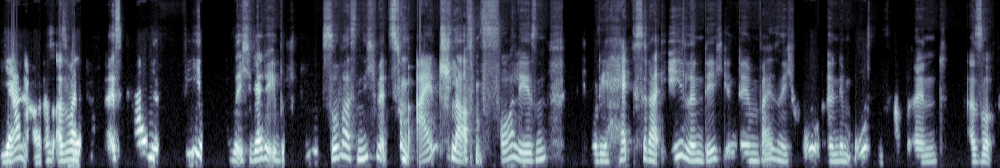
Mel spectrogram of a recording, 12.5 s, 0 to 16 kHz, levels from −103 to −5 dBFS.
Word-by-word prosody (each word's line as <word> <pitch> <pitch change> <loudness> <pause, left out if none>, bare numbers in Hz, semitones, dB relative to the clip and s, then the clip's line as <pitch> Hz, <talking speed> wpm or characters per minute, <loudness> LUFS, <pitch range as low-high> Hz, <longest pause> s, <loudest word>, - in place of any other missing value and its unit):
Ja, 165 +7 +8 0.2
aber 135 - +2
das 180 +1 -2
also, 170 +3 +5
meine 190 -1 +9
Tochter 280 +9 -3
ist - - +4 0.2
keine 270 -5 +7 0.3
4. 340 +2 +2 0.3
Also, - - +1
ich 180 - -1
werde 200 +4 +6
ihr - - 0
bestimmt 310 - -11
so 225 +3 +2
was 245 -4 0
nicht 240 +6 0
mehr - - +1
zum - - +1
Einschlafen 455 -1 +1
vorlesen, 190 0 -3 0.6
wo 165 - -2
die 165 0 -2
Hexe 200 +4 -3
da 175 -3 +3 0.2
elendig 200 -5 -1
in - - -9
dem, 170 -1 -4
weiß 210 - -4
ich 185 - -6
nicht, 160 -1 -8
O 450 -1 -2
in 160 0 -2
dem 165 +4 -3
Ofen 445 - -4
verbrennt. 145 +2 -8 0.2
Also 150 0 -2
195 Hz, 180 wpm, -20 LUFS, 170-255 Hz, 0.6 s, meine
